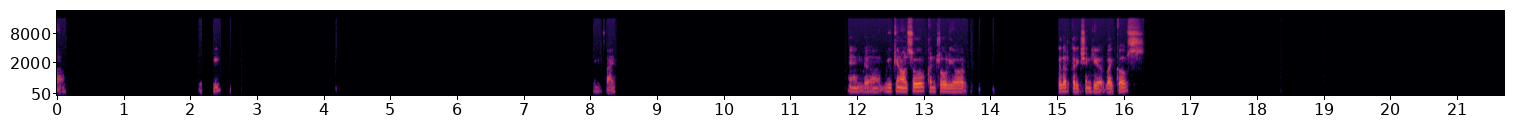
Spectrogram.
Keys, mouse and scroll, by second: 2.8 KP_3, 3.6 g, 7.0-8.8 drag, 10.3 click, 14.1-15.3 drag, 17.0-21.7 drag.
